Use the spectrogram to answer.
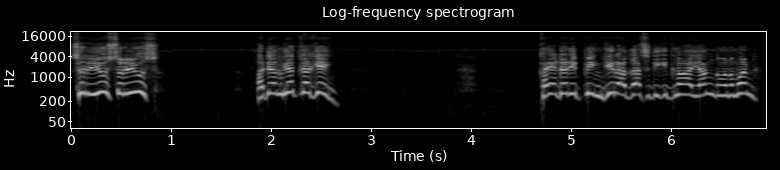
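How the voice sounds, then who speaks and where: A man's voice: extremely high pitch, steady tone, normal speed, fairly bright tone, no echo. A man hosting a night ghost-hunting vlog outdoors, nervously addressing viewers and repeating himself. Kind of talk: excited live night exploration commentary. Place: outdoors at night in a rural area.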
